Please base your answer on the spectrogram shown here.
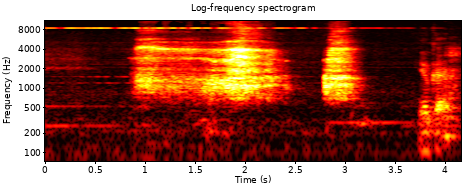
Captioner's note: sharp aching pain sound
